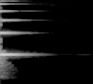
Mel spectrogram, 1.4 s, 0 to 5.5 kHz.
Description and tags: Piano ff 062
